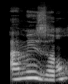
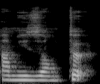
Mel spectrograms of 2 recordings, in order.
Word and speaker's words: amusante: Amusant, so it's the masculine singular. Then we have amusant, t, t. Here the T is pronounced, but not the E. We don't say amusante. Amusante, we don't say that.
